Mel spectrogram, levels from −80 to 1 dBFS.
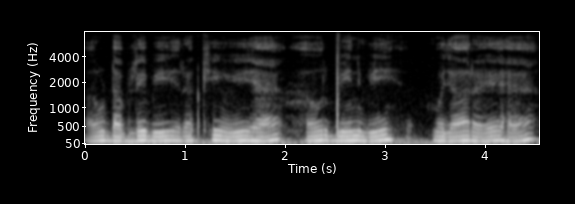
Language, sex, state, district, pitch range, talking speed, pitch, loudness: Hindi, male, Uttar Pradesh, Saharanpur, 115-125 Hz, 145 wpm, 115 Hz, -18 LUFS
